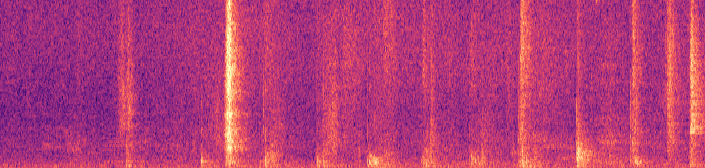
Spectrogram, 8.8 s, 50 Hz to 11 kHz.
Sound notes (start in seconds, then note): 1.1 footsteps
